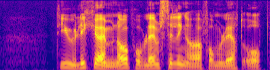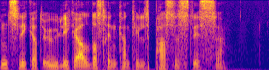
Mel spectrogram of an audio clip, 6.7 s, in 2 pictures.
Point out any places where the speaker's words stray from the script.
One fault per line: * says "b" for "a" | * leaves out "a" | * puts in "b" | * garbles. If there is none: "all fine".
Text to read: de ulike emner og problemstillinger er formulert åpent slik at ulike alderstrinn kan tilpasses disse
all fine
